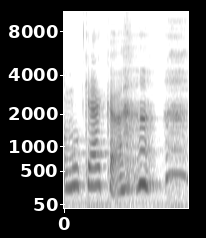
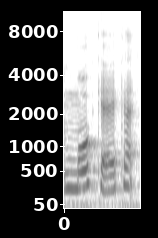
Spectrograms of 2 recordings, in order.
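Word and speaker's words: moqueca: how do you style mukecha it's actually moke m o q u e c a mu okay look for my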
